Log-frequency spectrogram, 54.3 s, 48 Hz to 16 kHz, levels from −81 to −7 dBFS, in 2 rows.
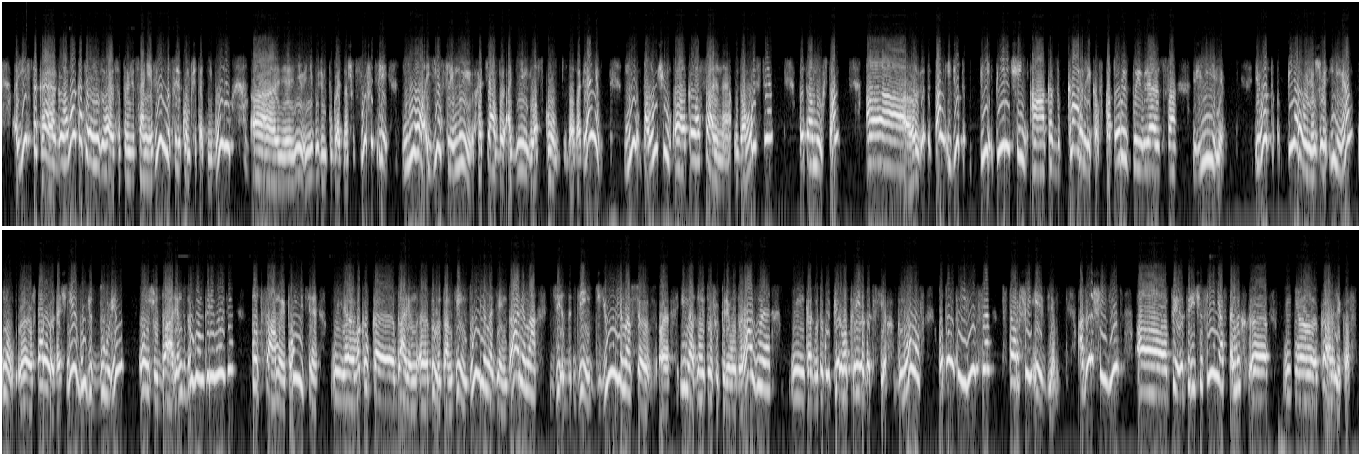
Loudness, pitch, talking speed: -18 LUFS, 315 Hz, 105 wpm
